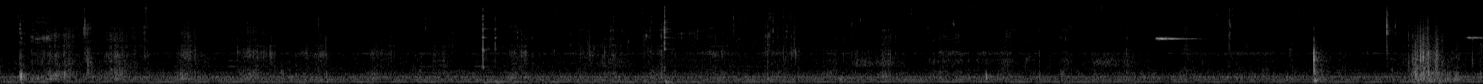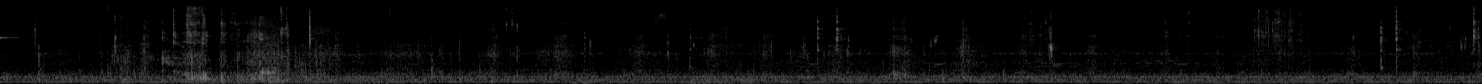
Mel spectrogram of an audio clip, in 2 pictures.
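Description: Close-up chewing and crunching of a mouthful of Kellogg's Frosted Flakes corn-flake cereal with milk: irregular soft crunches throughout. A couple of short metallic spoon clinks come near the middle.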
